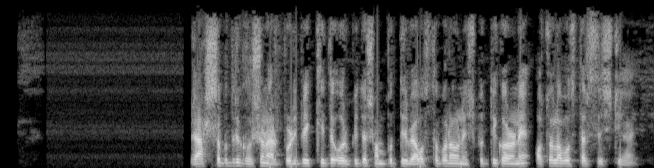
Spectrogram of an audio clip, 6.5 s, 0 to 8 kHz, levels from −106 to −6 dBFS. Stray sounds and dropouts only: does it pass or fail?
pass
